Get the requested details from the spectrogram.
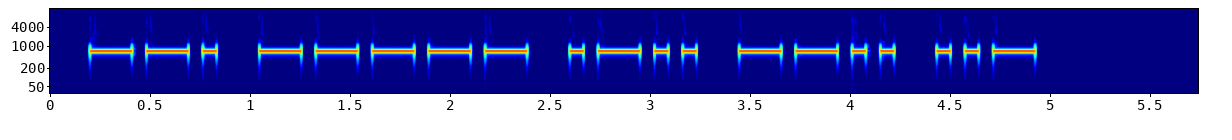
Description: Morse code, heard as a keyed tone, about 17 wpm, 700 Hz. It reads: G0LZU
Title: DXCC-100 Call Signs - 5 Characters - Repeated 3x - 17wpm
